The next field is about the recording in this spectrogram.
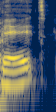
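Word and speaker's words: BATE: How do you say it? Bait? Barte. Barte? Yeah, Barte. So played in that.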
